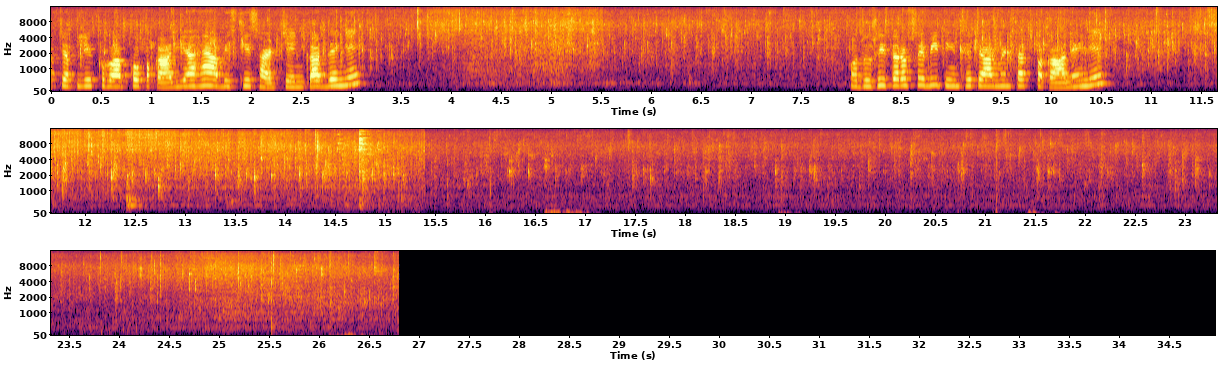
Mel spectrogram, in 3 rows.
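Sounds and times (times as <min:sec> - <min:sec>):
meat sizzling in hot oil: 0:00.0 - 0:26.8.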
